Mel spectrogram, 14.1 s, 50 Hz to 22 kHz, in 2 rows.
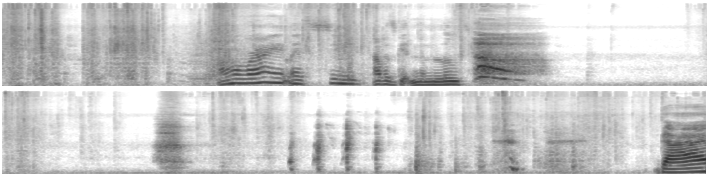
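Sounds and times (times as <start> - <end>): paper rustling: 0.0 - 4.0, 6.9 - 8.2, 9.0 - 10.2, 10.9 - 14.0.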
